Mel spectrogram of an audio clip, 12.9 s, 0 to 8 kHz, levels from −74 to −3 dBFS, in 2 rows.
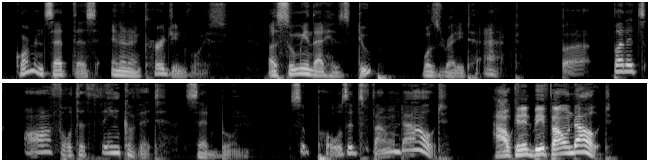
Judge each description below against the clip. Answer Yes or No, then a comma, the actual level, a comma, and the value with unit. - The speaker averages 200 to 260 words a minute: No, average, 160 wpm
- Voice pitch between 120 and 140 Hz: Yes, low, 135 Hz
